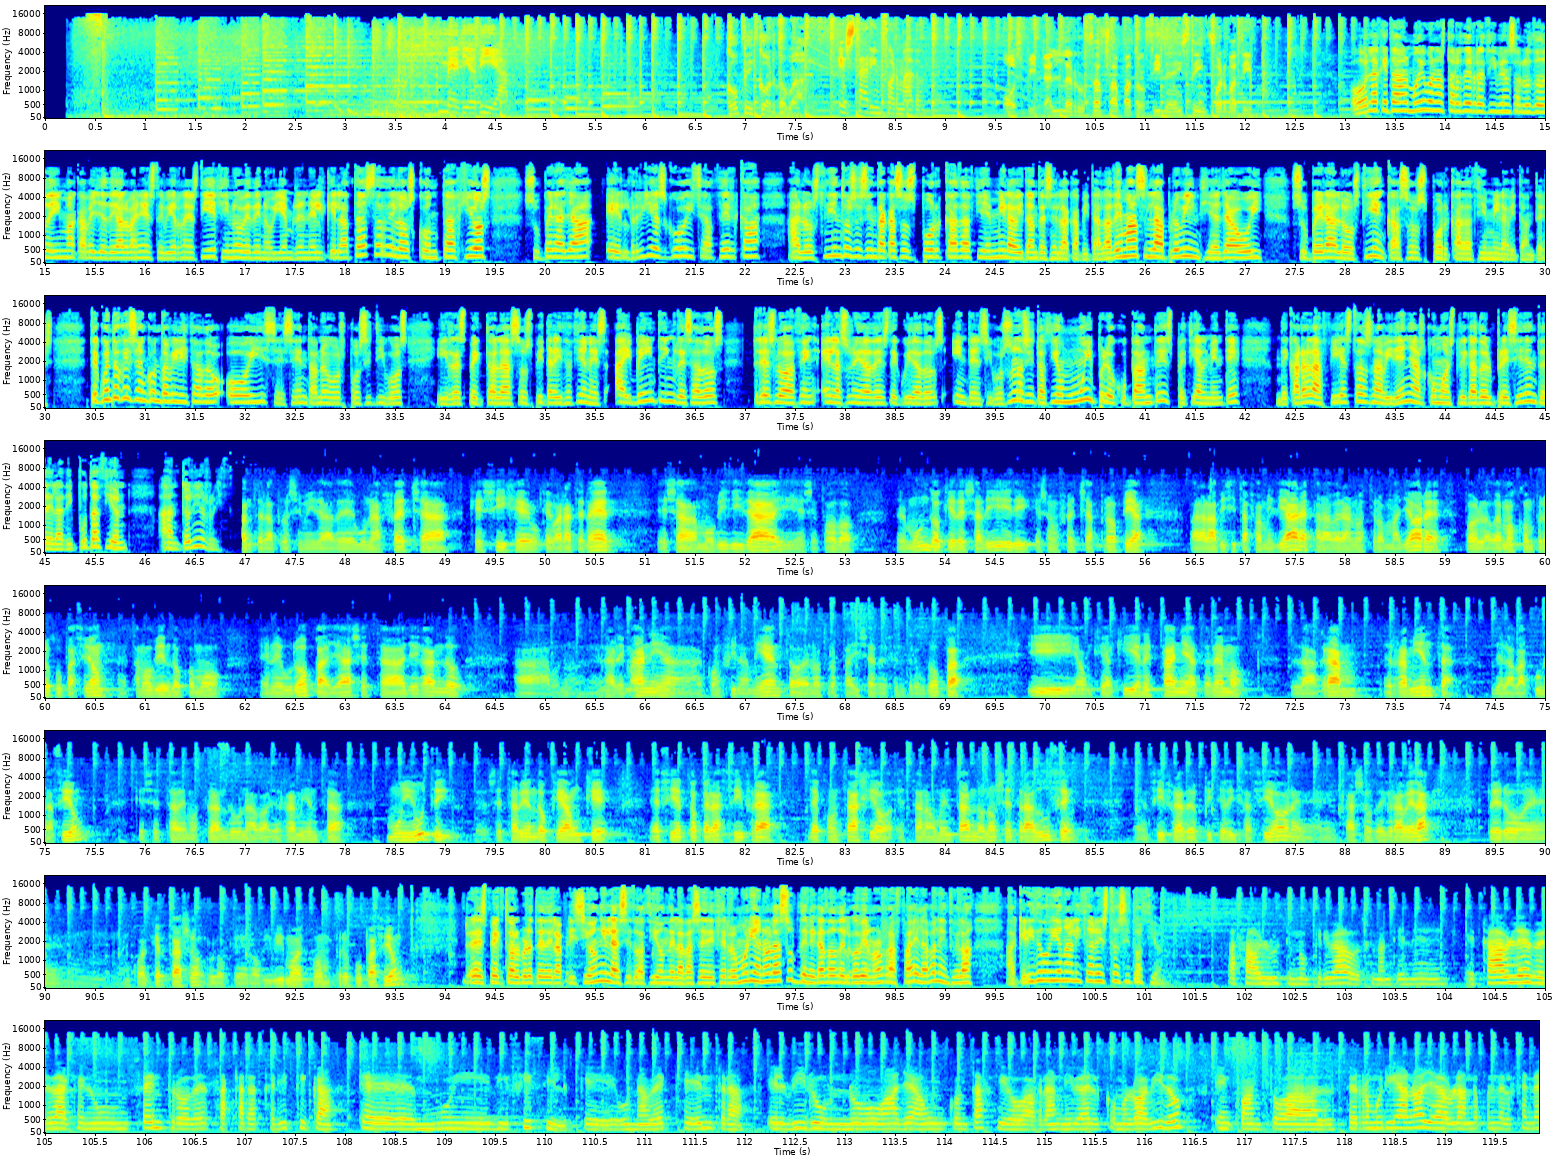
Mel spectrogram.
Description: Informativo Mediodía COPE Córdoba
